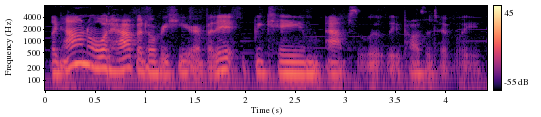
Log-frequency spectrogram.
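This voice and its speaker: A woman's voice: low voice, brisk, creaky, soft background music. A young woman streamer chatting casually with viewers in a hesitant, rambling way, often repeating her phrases. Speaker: VTuber streamer. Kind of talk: casual livestream chat with viewers.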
